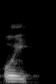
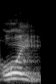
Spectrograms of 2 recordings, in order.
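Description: First: It is said flatly and short. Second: It is said excitedly, like an exclamation.

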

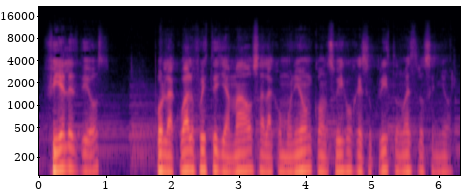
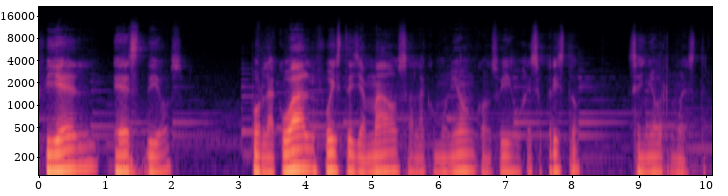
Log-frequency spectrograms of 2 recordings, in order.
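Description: First: It is read at a normal pace. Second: It is read very slowly.

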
